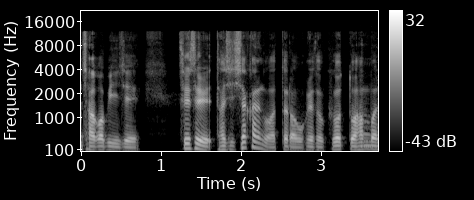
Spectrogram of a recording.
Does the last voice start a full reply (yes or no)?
no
